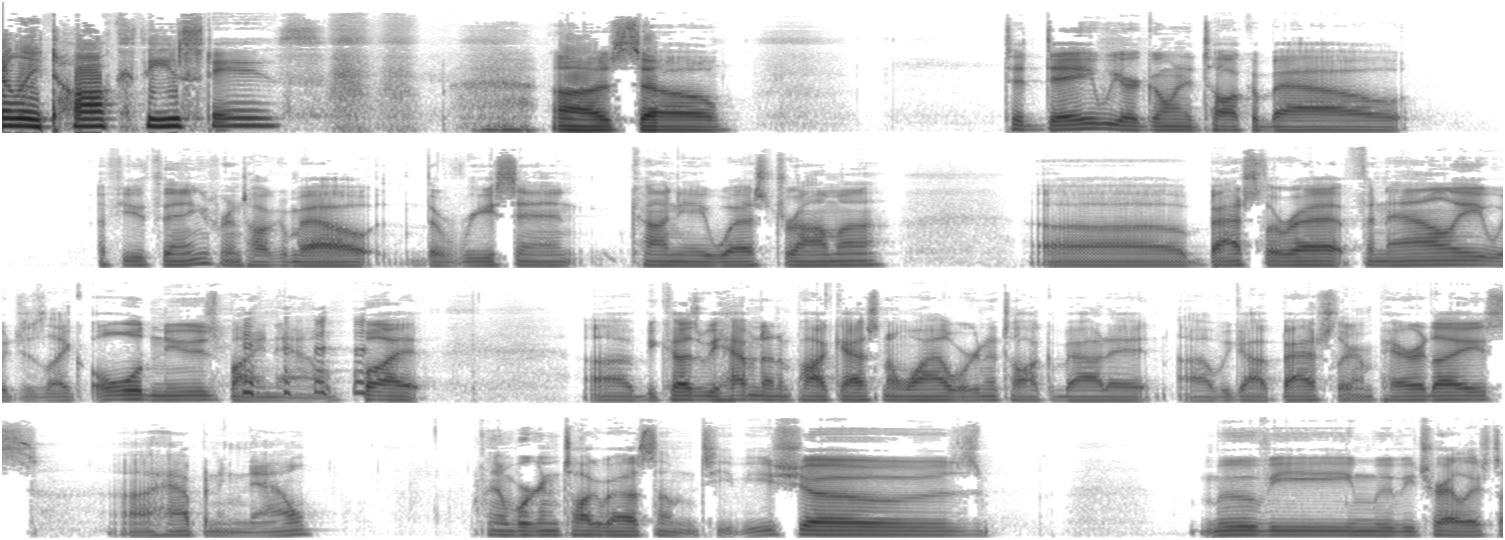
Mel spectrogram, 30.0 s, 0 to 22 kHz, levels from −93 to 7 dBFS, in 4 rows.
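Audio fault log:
0.00–0.88 s, microphone overload: the opening speech sounds harsh and crackly, with peaks pushed about 10 dB past the ceiling and around a tenth of samples flattened, likely from input gain set too high.
1.02 s and 2.04 s, microphone volume stepped down: voice and background drop abruptly, by about 9 dB and then about 2 dB, as the input level is likely pulled back after that distortion.
2.82–2.91 s and 3.20–3.24 s, microphone overload: two short bursts of crackle where peaks run about 2 dB over and get their tops clipped, roughly one or two percent of samples.
3.27 s, microphone volume stepped down: a sudden level drop of about 8 dB right after the second burst, which is likely the gain being cut again in response.
5.55 s, microphone volume stepped down: one more small step of about 2 dB, heard as a slight sudden dip in both voice and room sound.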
